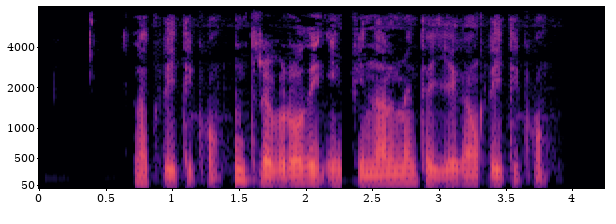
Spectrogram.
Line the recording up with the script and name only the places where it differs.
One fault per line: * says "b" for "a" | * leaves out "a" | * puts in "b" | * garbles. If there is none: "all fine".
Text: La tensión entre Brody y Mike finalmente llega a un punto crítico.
* says "crítico" for "tensión"
* leaves out "Mike"
* leaves out "un punto"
